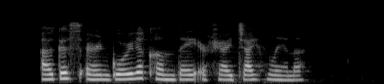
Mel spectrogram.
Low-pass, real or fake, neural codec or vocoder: 7.2 kHz; fake; codec, 16 kHz, 2 kbps, X-Codec, WavLM features, trained on Multilingual LibriSpeech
